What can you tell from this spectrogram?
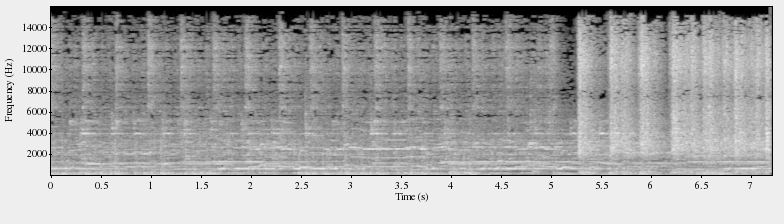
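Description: Gendang beleq ensemble playing: large barrel drums beaten in a driving pattern under ringing gongs and kettle-gong melody. About five seconds in, a bright, rapid clashing comes in over the top.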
